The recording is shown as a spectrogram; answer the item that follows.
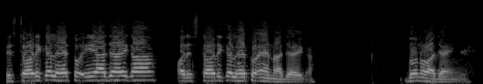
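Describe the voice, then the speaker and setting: An Indian man teaches English grammar to a live online class. He keeps asking students for answers and praises them as they reply. His voice is smooth and resonant and sits fairly high. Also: normal speed.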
